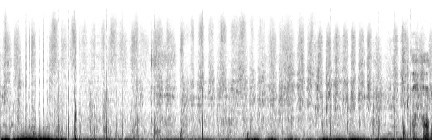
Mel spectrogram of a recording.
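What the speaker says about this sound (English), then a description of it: "Take your microfiber towel and just wipe it all off" Microfiber towel wiping a leather car seat, brisk repeated rubbing strokes with a dry scuffing texture, close and fairly loud, in uneven bursts with short pauses between.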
